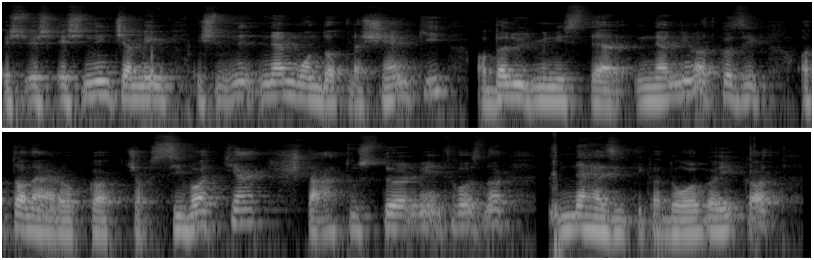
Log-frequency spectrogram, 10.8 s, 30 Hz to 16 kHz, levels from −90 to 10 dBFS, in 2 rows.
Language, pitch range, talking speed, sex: Hungarian, 100-125 Hz, 130 wpm, male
